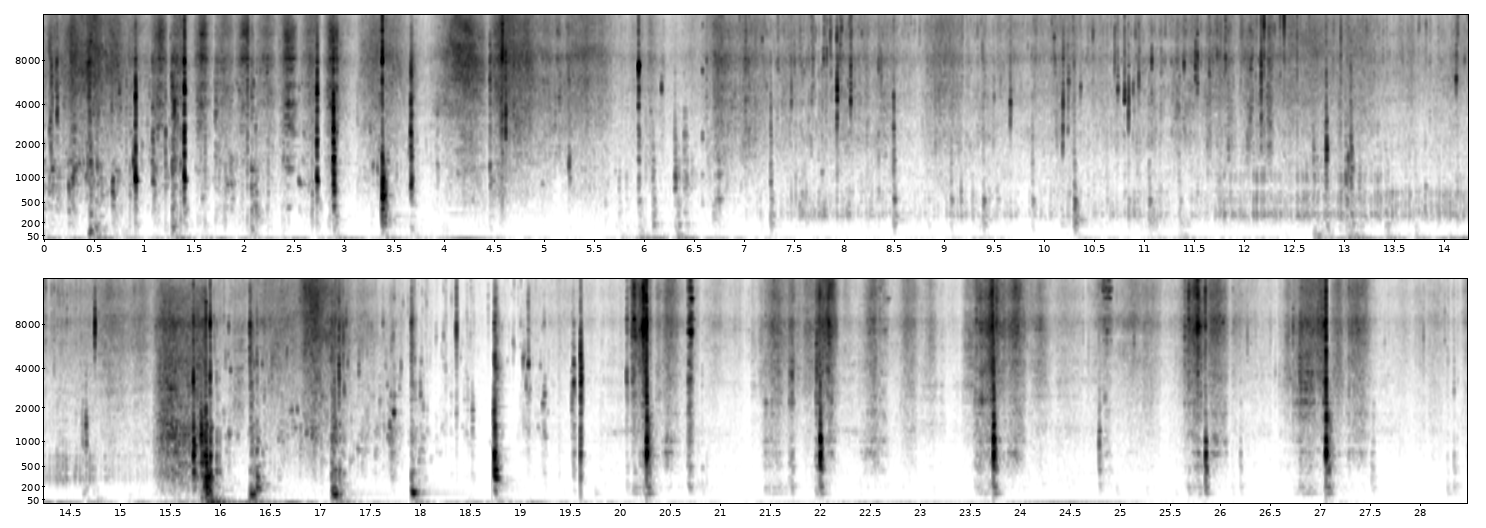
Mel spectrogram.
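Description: Water running from a plastic jerrycan's spigot into a container, then a thump, then a chef's knife chopping Brussels sprouts on a wooden cutting board in irregular knocks about once a second.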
